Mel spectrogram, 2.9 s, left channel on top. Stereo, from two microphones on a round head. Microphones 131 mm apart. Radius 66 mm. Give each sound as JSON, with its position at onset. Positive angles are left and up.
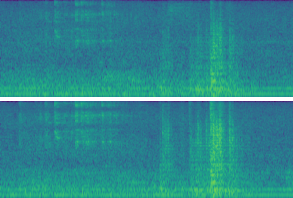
{"t": 0.2, "sound": "a dropped coin", "side_deg": -30}
{"t": 1.6, "sound": "a rattle", "side_deg": -70}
